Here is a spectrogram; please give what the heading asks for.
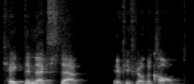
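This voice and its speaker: A man leading an online spiritual service, speaking in a gentle, inviting and personable way as he guides listeners. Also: fairly low pitch, sing-song, normal speed, husky.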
